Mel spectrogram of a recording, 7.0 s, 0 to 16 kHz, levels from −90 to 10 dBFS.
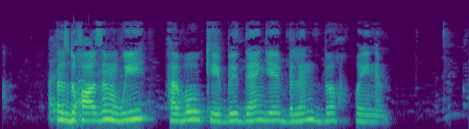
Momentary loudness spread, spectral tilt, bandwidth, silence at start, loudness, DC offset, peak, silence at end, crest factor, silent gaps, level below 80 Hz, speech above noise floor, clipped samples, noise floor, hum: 13 LU; -6 dB/octave; 9.2 kHz; 0.75 s; -17 LUFS; under 0.1%; 0 dBFS; 1.2 s; 18 dB; none; -60 dBFS; 55 dB; under 0.1%; -72 dBFS; none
